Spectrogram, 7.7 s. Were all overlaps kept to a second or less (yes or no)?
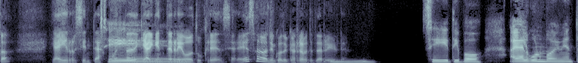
no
